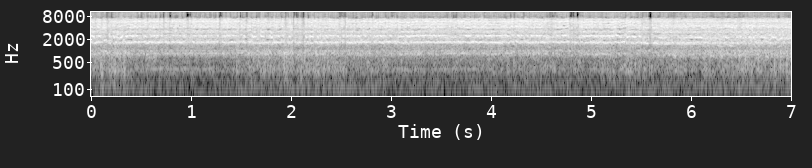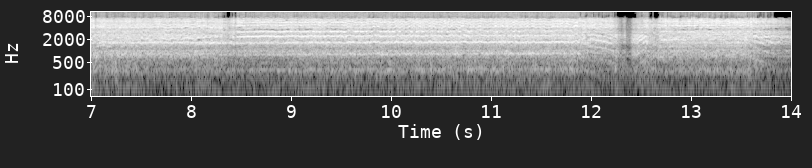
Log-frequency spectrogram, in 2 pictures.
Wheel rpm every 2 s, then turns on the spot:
230, 230, 230, 210, 210, 200, 130.
none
